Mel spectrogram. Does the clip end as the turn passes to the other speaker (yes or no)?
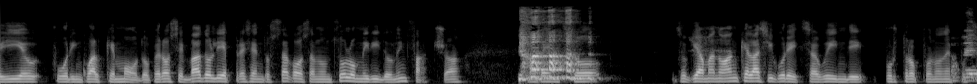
yes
